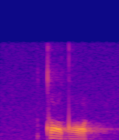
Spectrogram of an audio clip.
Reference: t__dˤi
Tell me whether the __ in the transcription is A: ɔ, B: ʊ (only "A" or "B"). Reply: B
